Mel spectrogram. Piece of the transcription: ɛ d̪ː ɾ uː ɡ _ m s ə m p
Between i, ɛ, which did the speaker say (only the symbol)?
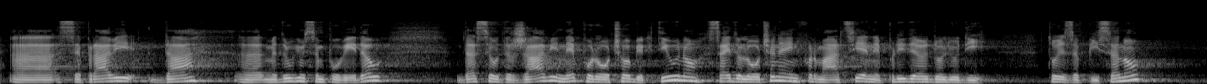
i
